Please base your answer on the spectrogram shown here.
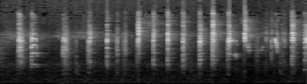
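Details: Pet budgerigar flirting, giving sharp, clicky chirps repeated several times a second in a steady, animated run, each note short and bright.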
